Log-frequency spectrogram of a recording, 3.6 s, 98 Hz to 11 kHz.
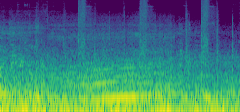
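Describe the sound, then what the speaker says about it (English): A car engine revs up before a clutch-drop launch, its steady rumble holding loud and close throughout, with no talking. "You want to rev the car up to about 2 or 3k revs, bring the clutch up just before the biting point, bring it in, and then drop the clutch and go."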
